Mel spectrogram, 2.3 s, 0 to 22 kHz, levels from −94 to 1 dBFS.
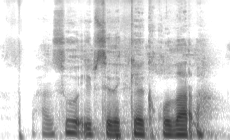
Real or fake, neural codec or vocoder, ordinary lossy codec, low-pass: fake; vocoder, 44.1 kHz, 128 mel bands every 256 samples, BigVGAN v2; none; none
